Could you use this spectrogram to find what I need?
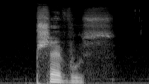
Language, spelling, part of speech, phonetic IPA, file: Polish, przewóz, noun, [ˈpʃɛvus], Pl-przewóz.ogg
